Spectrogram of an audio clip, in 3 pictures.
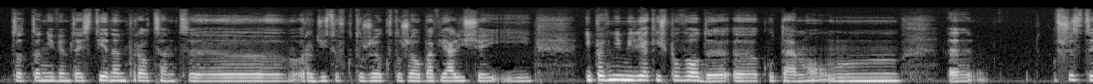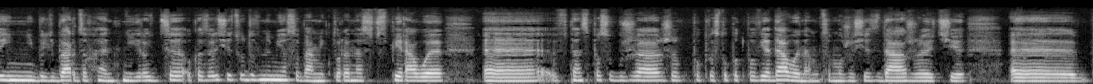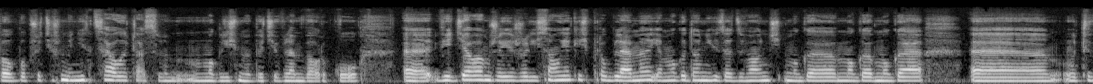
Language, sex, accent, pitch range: Polish, female, native, 165-190 Hz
